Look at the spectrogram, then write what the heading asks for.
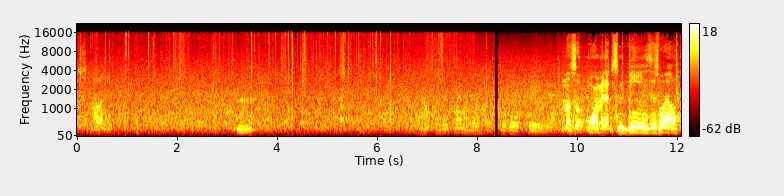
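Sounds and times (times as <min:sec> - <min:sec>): rain patter: 0:00.0 - 0:12.0.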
